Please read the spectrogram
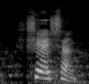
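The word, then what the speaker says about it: session: Repeat करा रही हूं मैं, एस का उच्चारण दंतव्य तालव्य श होता है। जैसे सेशन, सेशन में हमें हमारे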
